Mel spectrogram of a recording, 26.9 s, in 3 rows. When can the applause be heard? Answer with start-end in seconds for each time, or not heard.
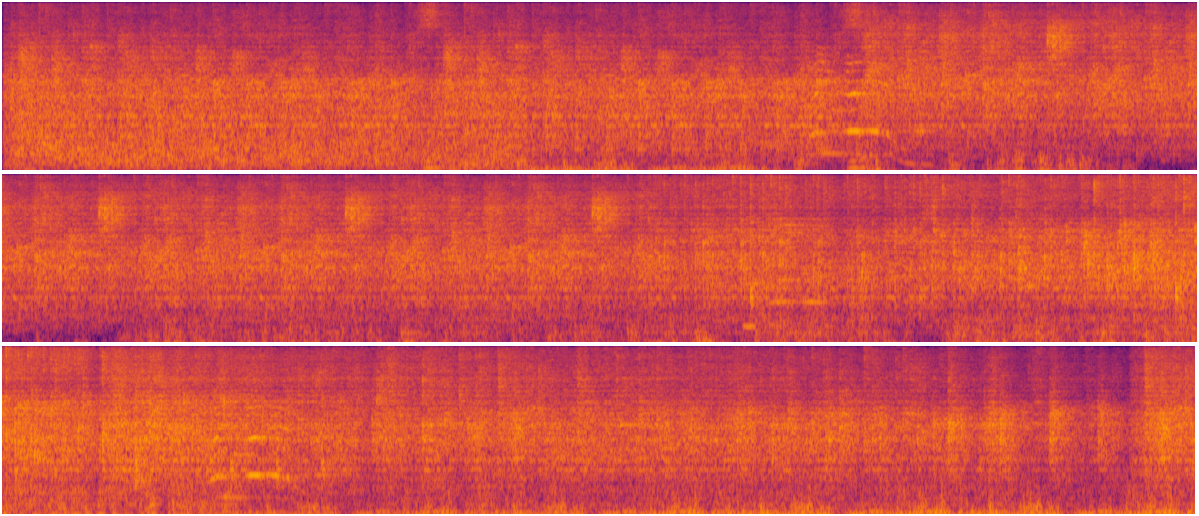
0.0-26.8.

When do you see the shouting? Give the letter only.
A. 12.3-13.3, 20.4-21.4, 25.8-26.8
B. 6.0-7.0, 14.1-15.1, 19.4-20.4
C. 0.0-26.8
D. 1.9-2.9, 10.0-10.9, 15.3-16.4
B.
